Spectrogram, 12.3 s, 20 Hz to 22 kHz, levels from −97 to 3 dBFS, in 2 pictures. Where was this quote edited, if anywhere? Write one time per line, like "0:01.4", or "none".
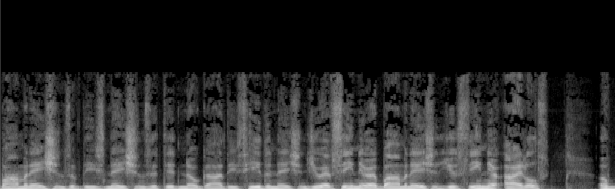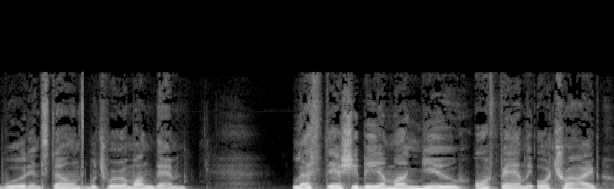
0:07.0
0:10.9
